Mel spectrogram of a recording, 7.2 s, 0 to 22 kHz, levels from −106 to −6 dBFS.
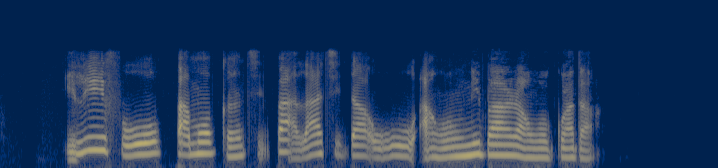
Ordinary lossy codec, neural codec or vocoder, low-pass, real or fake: Opus, 24 kbps; codec, 16 kHz in and 24 kHz out, 0.4 kbps, LongCat-Audio-Codec, two codebook decoder; 7.2 kHz; fake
